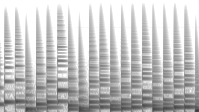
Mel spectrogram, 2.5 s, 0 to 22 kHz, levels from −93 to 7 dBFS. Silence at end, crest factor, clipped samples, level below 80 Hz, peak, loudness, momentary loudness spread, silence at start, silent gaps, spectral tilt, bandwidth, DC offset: 0 s; 12 dB; under 0.1%; -42 dBFS; -16 dBFS; -29 LUFS; 2 LU; 0 s; none; -7 dB/octave; 16.5 kHz; under 0.1%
